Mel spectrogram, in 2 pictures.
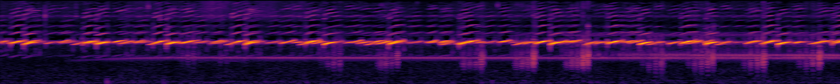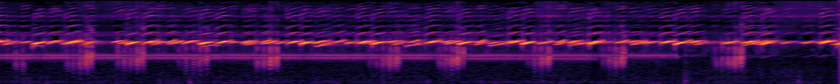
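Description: A wood frog gives its release call, a run of short, abrupt clucks repeated slightly faster than once a second. Behind it runs a constant high-pitched ringing chorus, likely other frogs calling.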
